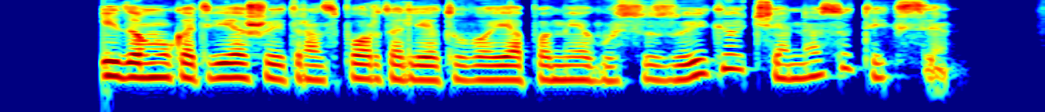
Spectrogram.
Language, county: Lithuanian, Kaunas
